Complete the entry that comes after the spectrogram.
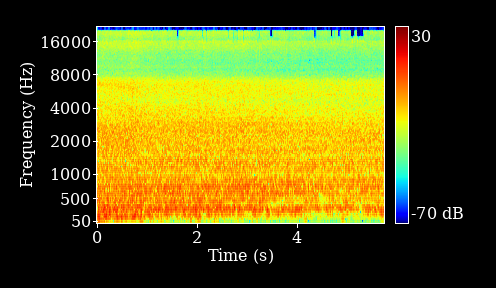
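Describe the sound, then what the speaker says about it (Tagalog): Rough surf pounding a rocky shoreline, a continuous loud rushing roar of breaking waves and churning water, close by and steady for several seconds with no voices. "Katakot ng alon."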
